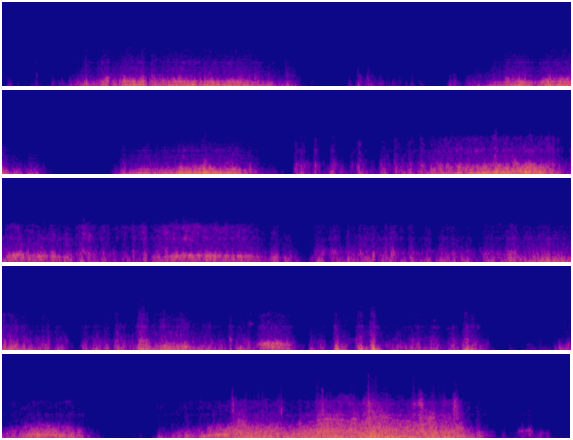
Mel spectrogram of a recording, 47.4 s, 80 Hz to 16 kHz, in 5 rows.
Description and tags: Wind Howling1
Wind howling on a windy eastern cost night. Yes, it contains lots of classic whistles and howls!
